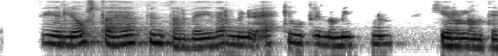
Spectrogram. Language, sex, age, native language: Icelandic, female, 60-69, Icelandic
